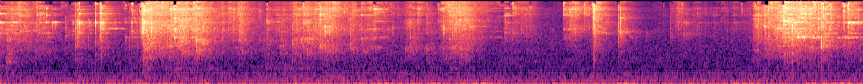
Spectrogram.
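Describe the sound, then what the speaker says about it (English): Keys jangle in bursts as a set is unhooked from a backpack and handed over, bright metallic clinks coming and going close by with no talk. "Would you be kind enough to hand me my keys off my backpack?"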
